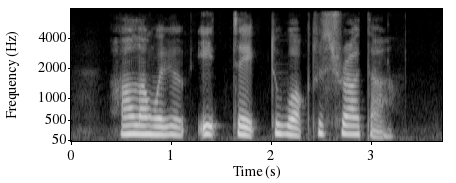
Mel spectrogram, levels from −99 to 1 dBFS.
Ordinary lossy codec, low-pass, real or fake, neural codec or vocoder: none; 7.2 kHz; fake; codec, 16 kHz, 4 kbps, FunCodec, trained on LibriTTS, 50 frames a second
